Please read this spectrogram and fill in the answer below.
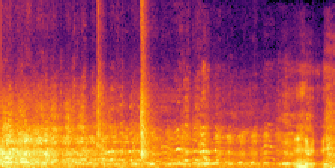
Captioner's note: laughter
